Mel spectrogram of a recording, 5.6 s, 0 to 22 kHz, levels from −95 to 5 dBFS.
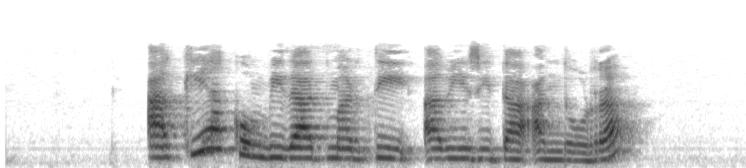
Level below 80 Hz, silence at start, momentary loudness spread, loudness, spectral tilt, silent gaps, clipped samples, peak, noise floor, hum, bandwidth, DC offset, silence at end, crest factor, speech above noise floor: -68 dBFS; 1.1 s; 9 LU; -22 LUFS; -5.5 dB/octave; none; under 0.1%; -6 dBFS; -73 dBFS; none; 7.4 kHz; under 0.1%; 0.85 s; 18 dB; 52 dB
